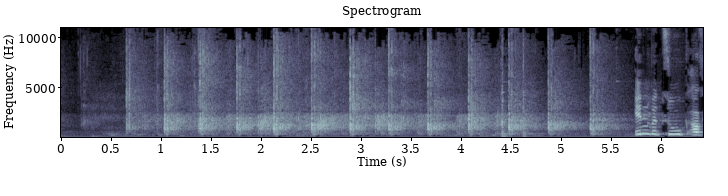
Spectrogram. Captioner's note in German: Beifall AfD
